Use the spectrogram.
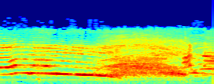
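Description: A single voice at a Shia majlis draws out the Naara-e-Haidari call, then a large congregation answers with a loud, massed roar of shouting voices that swells and holds.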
